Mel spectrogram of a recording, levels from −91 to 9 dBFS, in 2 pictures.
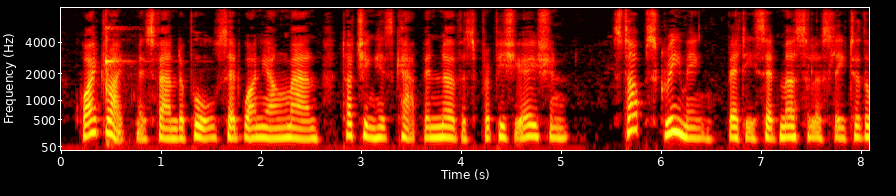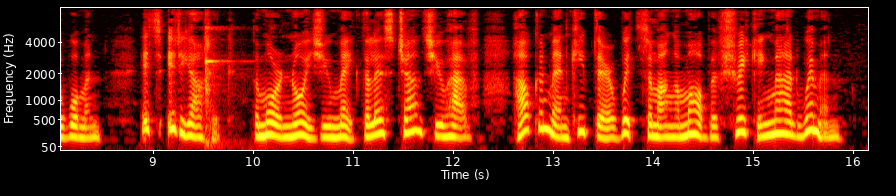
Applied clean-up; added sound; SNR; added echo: none; Piano; 13 dB; none.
